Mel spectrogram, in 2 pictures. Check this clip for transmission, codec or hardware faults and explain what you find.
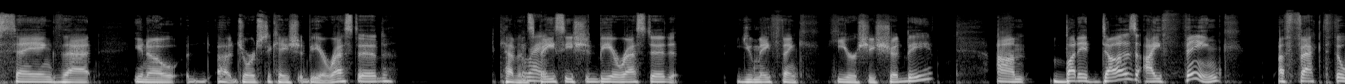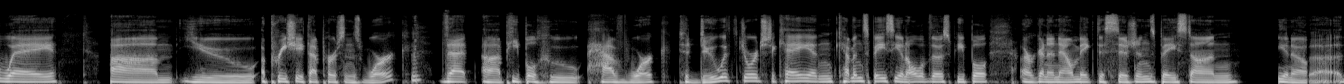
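The compressed stream carries damaged data in three short spots: 17.57–17.61 s, just after "appreciate that person's work"; 22.51–22.55 s, just before "of those people are"; and 26.48–26.52 s. At each, corrupted bytes make the decoder misread frames and lose sync until it finds the next valid frame header. In the speech, each spot is a roughly 45 ms chirp, squawk, click or short hole that briefly replaces the audio there.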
